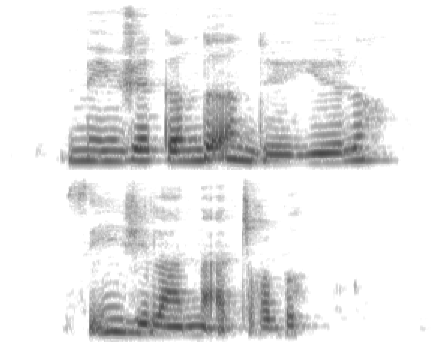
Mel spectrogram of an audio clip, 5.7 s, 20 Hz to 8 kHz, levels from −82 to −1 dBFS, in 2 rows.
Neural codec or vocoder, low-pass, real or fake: none; 7.2 kHz; real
